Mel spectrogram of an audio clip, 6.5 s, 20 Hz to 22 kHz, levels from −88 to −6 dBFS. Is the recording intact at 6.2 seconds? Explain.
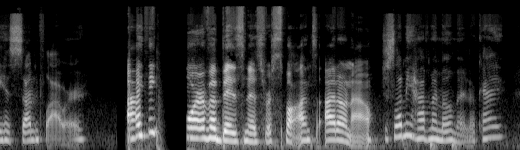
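Yes, the audio at 6.2 seconds is intact, with no audible fault at that moment.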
